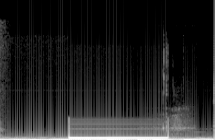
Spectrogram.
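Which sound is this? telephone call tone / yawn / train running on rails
telephone call tone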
